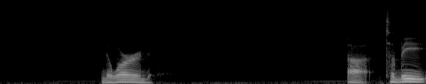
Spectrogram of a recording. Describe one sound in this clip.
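An older man speaks calmly and close by, in short phrases.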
